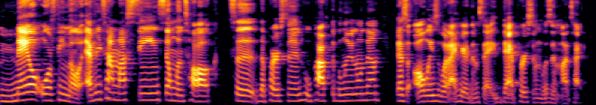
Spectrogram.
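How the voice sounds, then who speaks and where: A woman's voice: lowish voice, fairly quick, hardly any pauses, a bit bright. A woman in her twenties co-hosting a podcast, blunt and emphatic in her opinions. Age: 20s. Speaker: podcast co-host. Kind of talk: casual commentary chat.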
